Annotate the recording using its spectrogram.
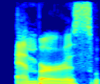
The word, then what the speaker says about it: EMBRZ: Embers, which is spelled EMBRZ, a song called Visions.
